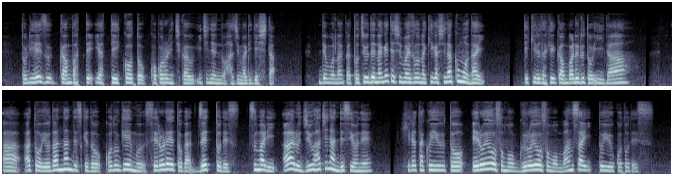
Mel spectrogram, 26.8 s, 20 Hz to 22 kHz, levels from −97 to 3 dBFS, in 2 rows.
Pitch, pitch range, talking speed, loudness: 190 Hz, 175-215 Hz, 285 characters per minute, -17 LUFS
